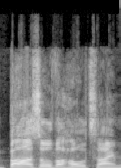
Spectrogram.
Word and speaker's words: Basel: Basel it is.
